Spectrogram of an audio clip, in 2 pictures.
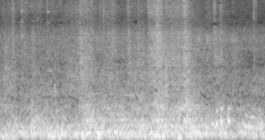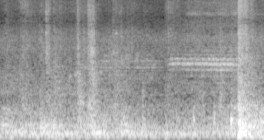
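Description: Soft cooing of sick pigeons being treated with injections mingles with rustling and handling noises nearby, ending in a brief sharper clatter.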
